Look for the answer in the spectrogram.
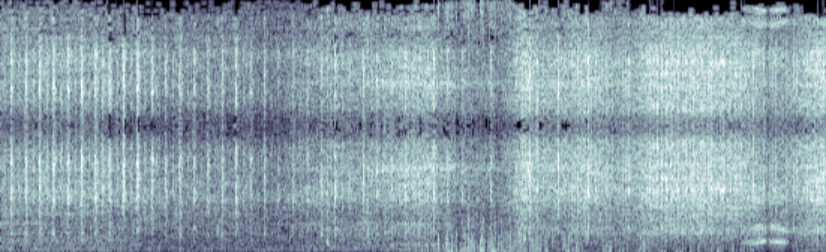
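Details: Heavy, regular banging under the idle that persists when the throttle is opened; a deep knock or rattle, suspected possibly to be the torque converter bolt, not confirmed.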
